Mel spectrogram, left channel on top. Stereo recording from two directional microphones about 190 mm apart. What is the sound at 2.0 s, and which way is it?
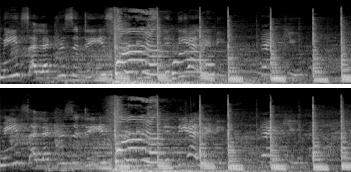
Music, centre (ahead or behind).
